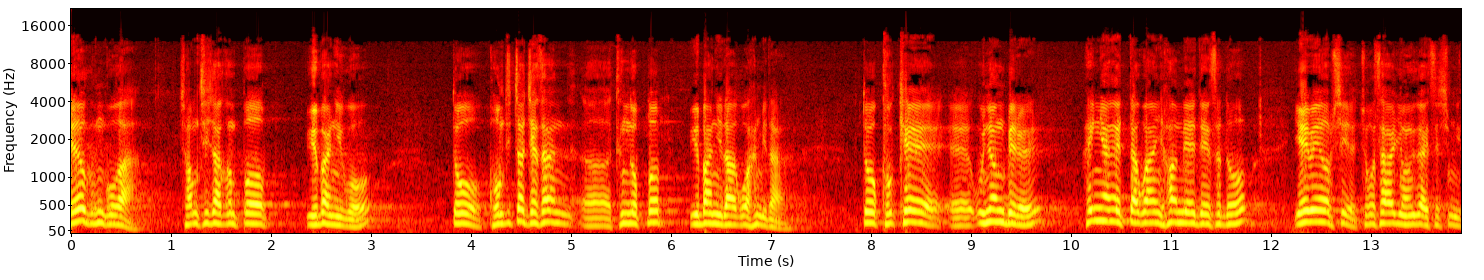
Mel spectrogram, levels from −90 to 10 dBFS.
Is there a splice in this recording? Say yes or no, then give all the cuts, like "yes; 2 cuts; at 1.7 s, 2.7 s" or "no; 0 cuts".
no; 0 cuts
